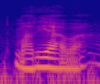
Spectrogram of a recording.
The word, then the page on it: Mariava: Wamesa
